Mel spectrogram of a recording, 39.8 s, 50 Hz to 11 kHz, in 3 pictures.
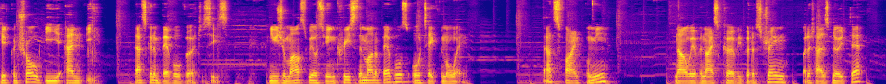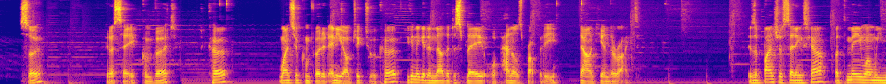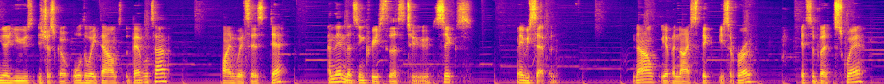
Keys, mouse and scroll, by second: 9.1 middle click, 10.1-11.2 middle drag, 11.2-11.8 scroll up 1, 11.8-13.4 middle drag, 13.4-17.0 right drag, 17.0-20.0 middle drag, 21.6-23.5 drag, 27.0-28.7 scroll down 1, 28.7-29.0 scroll down 2, 31.4-34.5 drag, 35.1 click, 35.5-36.6 middle drag, 36.6-37.0 scroll up 2, 37.0-39.7 middle drag, 39.7 click.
